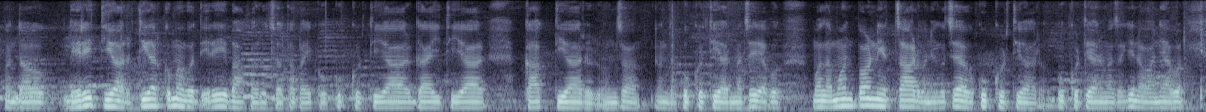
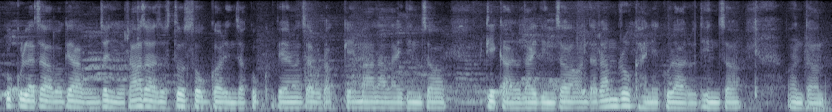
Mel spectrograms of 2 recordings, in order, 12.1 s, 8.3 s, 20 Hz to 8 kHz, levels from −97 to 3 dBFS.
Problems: constant background noise, continuous background conversations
